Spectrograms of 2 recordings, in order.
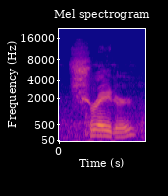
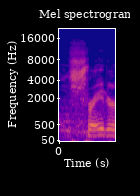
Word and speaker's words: Schrader: Oh, Schrader a little too deep there. Yeah, Michael Schroeder's the reason why I may say Steven Schrader's last name wrong. They're spelled the same, but pronounced different.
